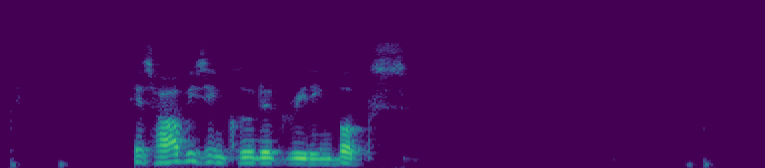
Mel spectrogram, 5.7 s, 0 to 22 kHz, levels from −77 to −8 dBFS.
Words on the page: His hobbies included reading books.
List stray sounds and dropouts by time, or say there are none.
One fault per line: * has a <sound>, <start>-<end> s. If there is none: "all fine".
all fine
